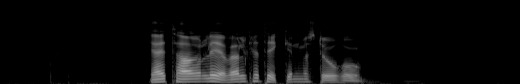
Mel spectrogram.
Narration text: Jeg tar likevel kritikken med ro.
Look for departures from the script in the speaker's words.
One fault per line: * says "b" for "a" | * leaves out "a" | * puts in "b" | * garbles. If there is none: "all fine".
* puts in "stor"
